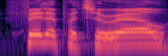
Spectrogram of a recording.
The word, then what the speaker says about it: Philippa Turrell: She's the editor of the Kitchen and Bathroom News, Philippa Turrell.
